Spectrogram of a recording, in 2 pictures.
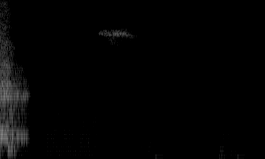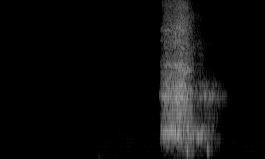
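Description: Two audible breaths are separated by silence during a seated office yoga breathing exercise: a short, faint one at the start, then a louder, airy, sharp inhalation near the end.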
